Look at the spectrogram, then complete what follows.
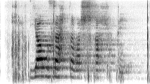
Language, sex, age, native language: Icelandic, female, 9, Icelandic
